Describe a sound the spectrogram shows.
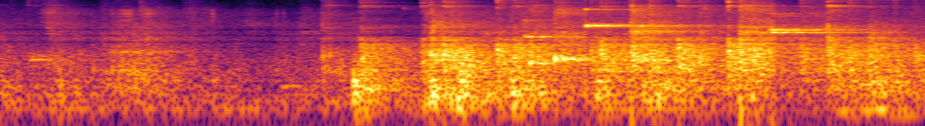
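A ball clicks back and forth on a table tennis table and paddles.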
